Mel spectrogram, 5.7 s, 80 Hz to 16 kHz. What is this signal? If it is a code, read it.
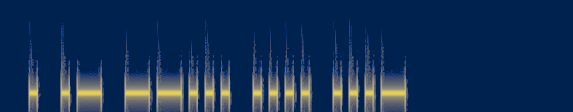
Morse code, heard as a keyed tone, about 15 wpm, 700 Hz. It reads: EA7HV
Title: DXCC-100 Call Signs - 5 Characters - Repeated 2x - 15wpm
